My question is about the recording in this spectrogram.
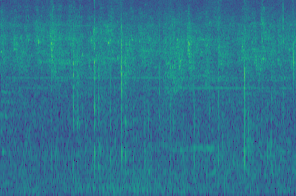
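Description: Outdoor athletics stadium ambience: a steady background hiss with a few scattered, irregular sharp clicks and taps.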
